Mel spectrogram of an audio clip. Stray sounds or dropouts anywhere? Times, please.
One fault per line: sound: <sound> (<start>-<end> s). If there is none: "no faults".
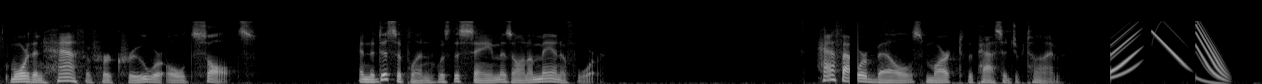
sound: dropout (8.5-8.6 s)
sound: chirp (11.1-12.3 s)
